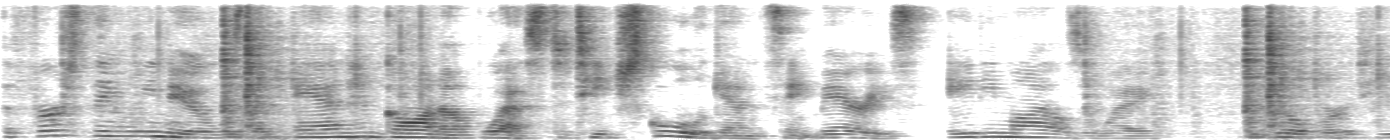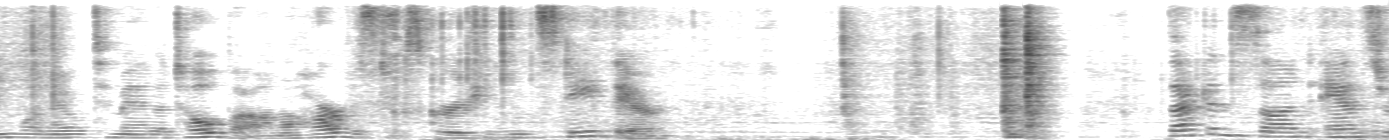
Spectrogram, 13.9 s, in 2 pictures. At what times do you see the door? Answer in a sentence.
The door can be heard from 0.3 to 2.1 s, from 5.4 to 7.2 s and from 11.2 to 12.2 s.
